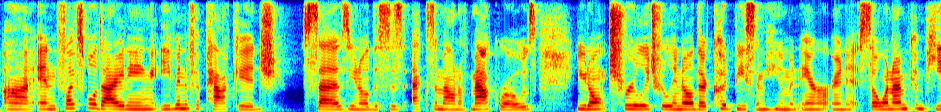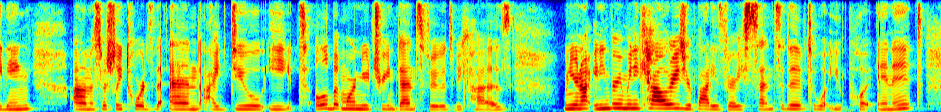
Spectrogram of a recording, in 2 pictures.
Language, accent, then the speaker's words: English; Colorado, United States; I grew up in Colorado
